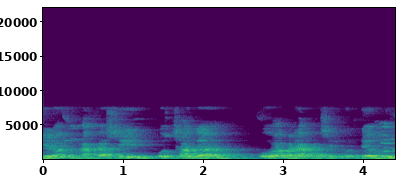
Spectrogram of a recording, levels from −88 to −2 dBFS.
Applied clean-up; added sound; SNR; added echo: none; none; none; reverberation time 1.1 s.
